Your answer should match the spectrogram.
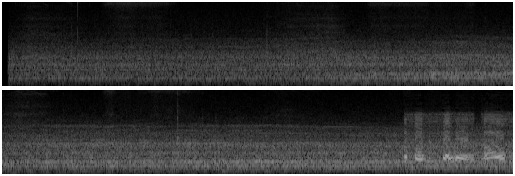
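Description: Diesel locomotives of a distant Norfolk Southern intermodal freight train approaching: a steady rumble that grows gradually louder.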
